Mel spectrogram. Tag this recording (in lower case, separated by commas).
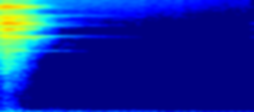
musical instrument, music, tambourine, percussion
